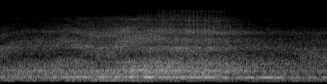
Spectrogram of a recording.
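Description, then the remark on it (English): A truck engine rumbles steadily, swelling slightly in the middle as it goes by, with a broad whooshing road noise and a low humming tone throughout; no one speaks. “hold on, a truck coming.”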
